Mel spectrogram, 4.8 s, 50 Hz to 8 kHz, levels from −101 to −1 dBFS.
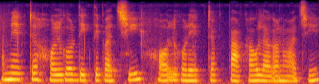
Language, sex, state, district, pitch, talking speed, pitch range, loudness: Bengali, female, Jharkhand, Jamtara, 190 Hz, 150 wpm, 180-205 Hz, -17 LUFS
